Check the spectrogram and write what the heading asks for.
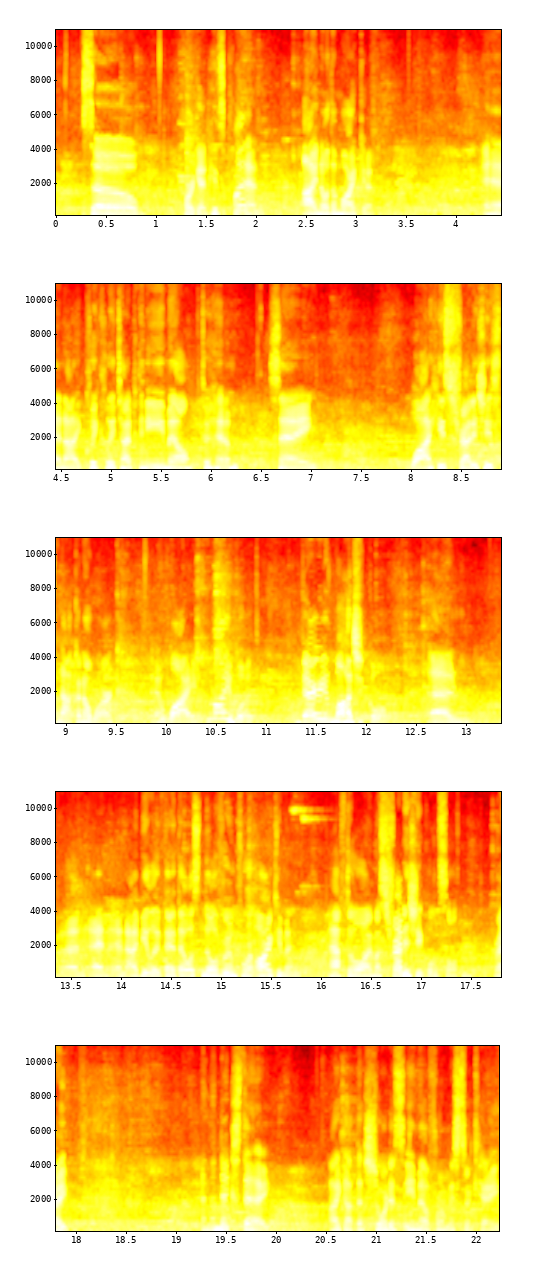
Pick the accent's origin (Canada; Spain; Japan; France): Japan; English is a second language; now in United States; So I'm originally from Japan, and I came to the States in 1995. So that's quite a long time ago. Most of, basically, half of my life.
